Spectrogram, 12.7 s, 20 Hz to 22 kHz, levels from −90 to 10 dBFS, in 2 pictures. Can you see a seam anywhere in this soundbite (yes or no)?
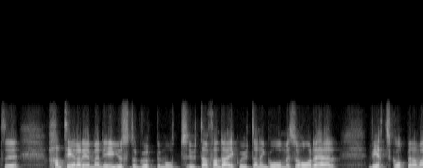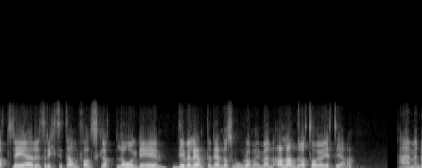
no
